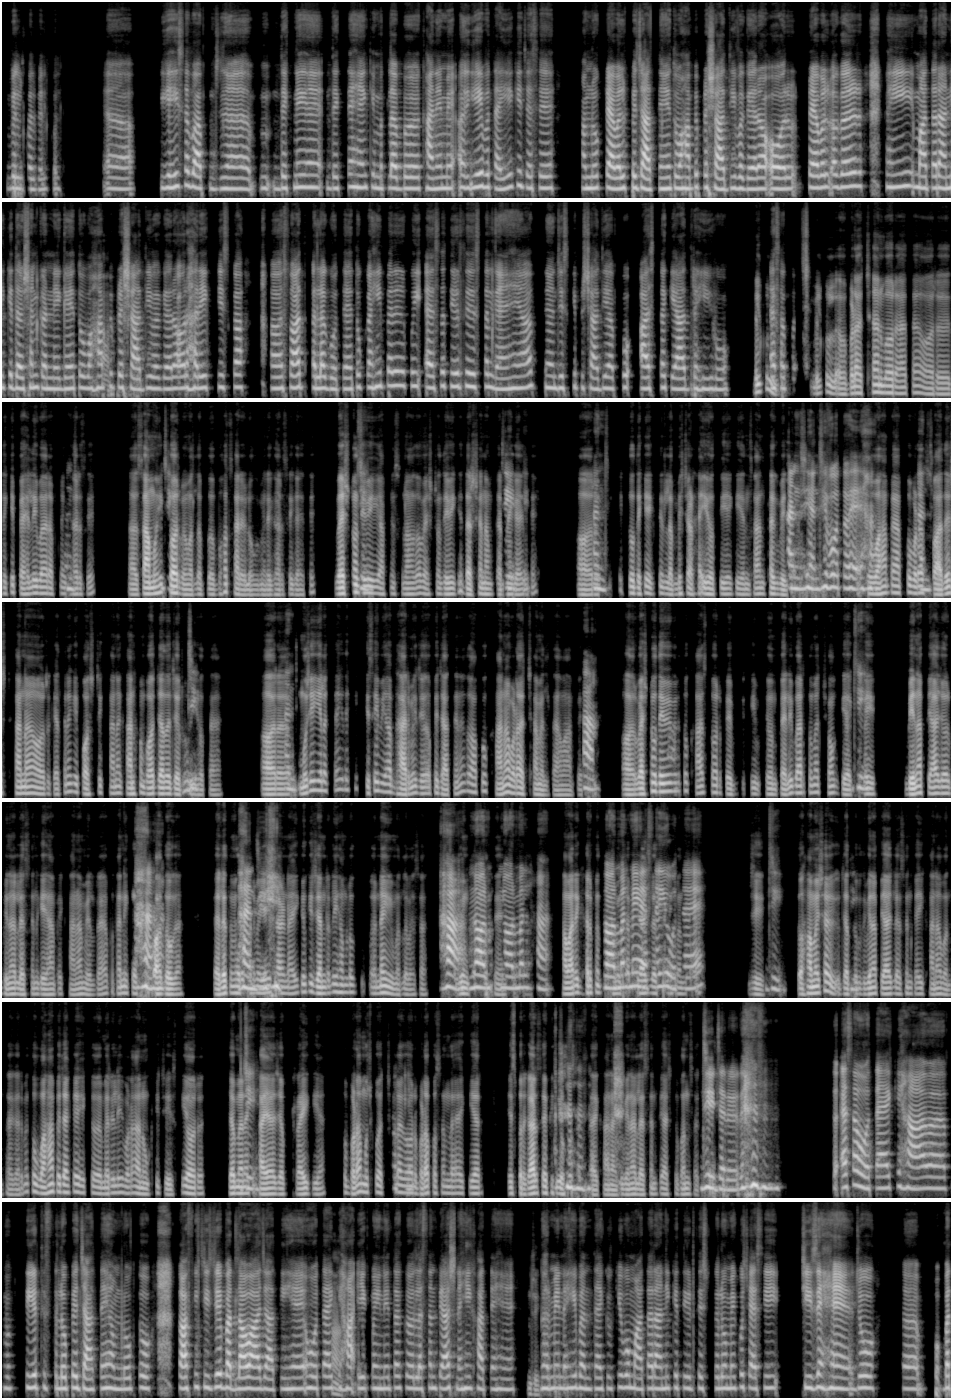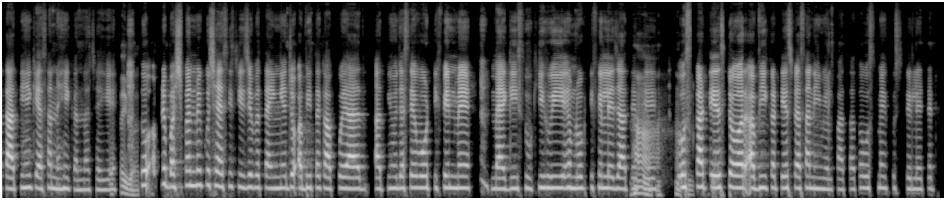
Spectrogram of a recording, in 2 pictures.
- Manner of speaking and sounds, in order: in English: "ट्रैवल"; in English: "ट्रैवल"; tapping; laughing while speaking: "वो तो है, हाँ"; laughing while speaking: "हाँ, हाँ"; chuckle; in English: "जनरली"; in English: "नॉर नॉर्मल"; in English: "अज़्यूम"; in English: "नॉर्मल"; in English: "ट्राई"; in English: "ओके"; chuckle; chuckle; other background noise; in English: "टेस्ट"; in English: "टेस्ट"; in English: "रिलेटेड?"
- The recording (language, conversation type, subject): Hindi, podcast, आपकी सबसे यादगार स्वाद की खोज कौन सी रही?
